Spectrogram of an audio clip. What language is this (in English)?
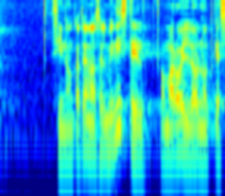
Estonian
